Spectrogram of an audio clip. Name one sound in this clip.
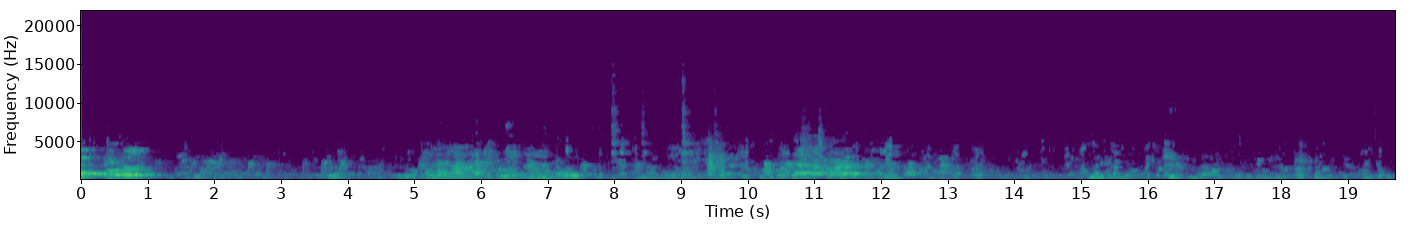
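Teenagers talk and laugh nearby in an echoing hall.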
